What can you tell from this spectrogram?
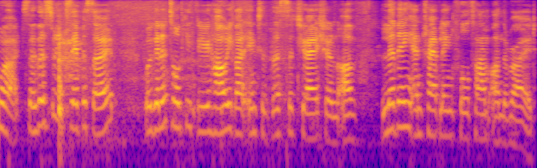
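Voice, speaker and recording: Over noticeable background noise, a woman with a fairly high pitch speaks in a strong South African accent. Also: ordinary pitch variation, moderate pace. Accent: thick South African. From South Africa, East London. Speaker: travel vlogger. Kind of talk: casual chat.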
